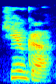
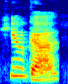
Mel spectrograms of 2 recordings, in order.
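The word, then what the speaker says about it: hygge: speakers probably say it is actually pronounced huga huga uh so holiday hyuga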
